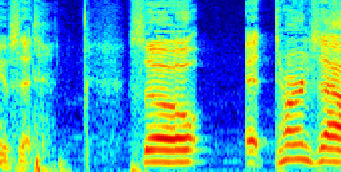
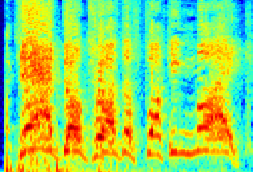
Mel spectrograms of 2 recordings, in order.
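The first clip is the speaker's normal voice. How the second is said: higher yelling at his dad; furious yell; 8 semitones higher than usual. Real, not acted. Son yelling at his dad not to cut the mic, furious. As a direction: scream to stop him cutting the mic.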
